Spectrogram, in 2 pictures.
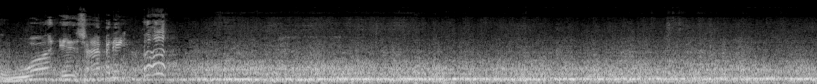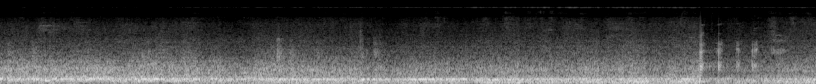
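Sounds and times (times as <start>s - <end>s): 
moving train interior rumble: 0.0s - 16.3s
speech: 0.2s - 2.2s
laughter: 15.1s - 16.1s.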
